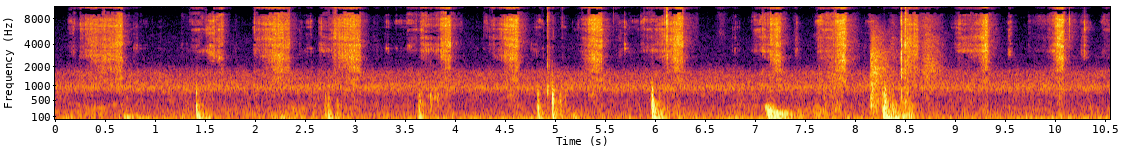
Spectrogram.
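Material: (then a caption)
Kinetic sand. Thin slices are shaved off the last small piece of a pink kinetic sand cone, held in the fingertips, with a utility knife blade. Each stroke makes a soft, bright, gritty scrape, repeating in quick bursts with faint ticks between them over a low hiss.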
